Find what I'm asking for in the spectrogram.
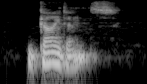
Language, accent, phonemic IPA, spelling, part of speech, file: English, Southern England, /ˈɡaɪdəns/, guidance, noun, LL-Q1860 (eng)-guidance.wav
- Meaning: 1. The act or process of guiding 2. Advice or counselling on some topic 3. Any process or system to control the path of a vehicle, missile etc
